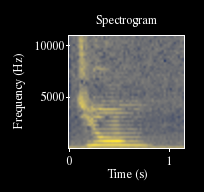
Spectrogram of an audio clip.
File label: "jiong1", Chinese pinyin voice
